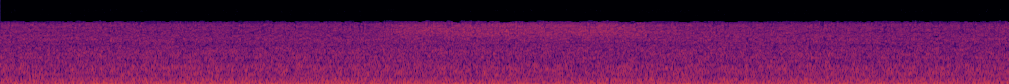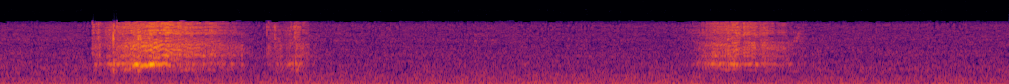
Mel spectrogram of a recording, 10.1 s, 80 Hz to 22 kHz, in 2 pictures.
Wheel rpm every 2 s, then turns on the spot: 0, 0, 10, 10, 0.
none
